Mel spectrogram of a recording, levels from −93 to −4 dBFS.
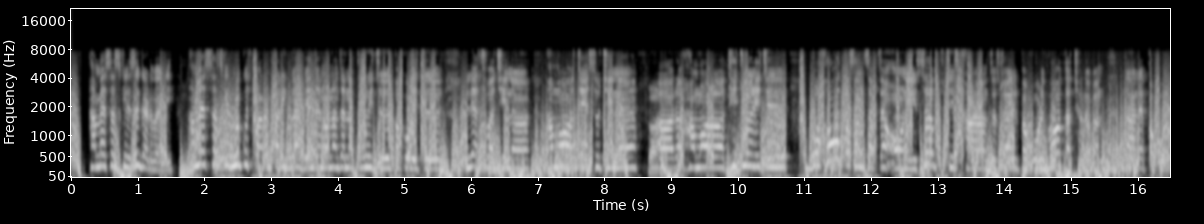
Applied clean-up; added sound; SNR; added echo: none; Scratching (performance technique); 0 dB; none.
